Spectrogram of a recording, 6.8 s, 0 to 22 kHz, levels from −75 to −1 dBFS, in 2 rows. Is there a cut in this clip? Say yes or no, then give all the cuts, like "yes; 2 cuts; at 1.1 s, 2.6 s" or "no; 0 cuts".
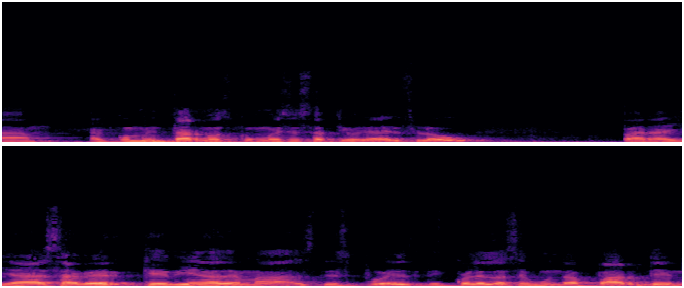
yes; 1 cut; at 5.4 s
